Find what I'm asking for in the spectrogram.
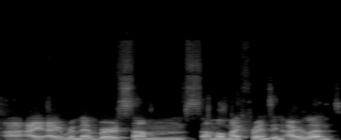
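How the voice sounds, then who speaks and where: Speaking at normal speed in a steady, fairly bright mid-range voice, a young man who learned English as a second language chats as an interview guest about his work managing sports events. He fills his talk with hesitations and restarts, chuckling at himself.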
